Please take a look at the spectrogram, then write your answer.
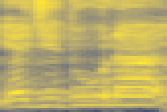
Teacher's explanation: یجدون، یہاں پر واو مدہ ہے، اسے ایک الف کے برابر کھینچیں گے۔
